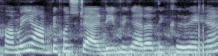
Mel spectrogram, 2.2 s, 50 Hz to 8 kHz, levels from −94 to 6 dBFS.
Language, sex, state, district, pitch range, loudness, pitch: Hindi, female, Punjab, Pathankot, 255-300 Hz, -13 LUFS, 270 Hz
